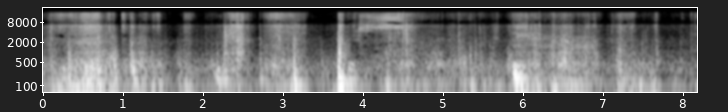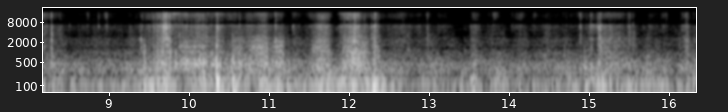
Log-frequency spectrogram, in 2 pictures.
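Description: Cardboard and plastic-wrapped plastic bottles being handled: irregular crinkling, rustling and scraping as cardboard is pressed and shifted around the bottle bundle, with one sharp knock about four seconds in.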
